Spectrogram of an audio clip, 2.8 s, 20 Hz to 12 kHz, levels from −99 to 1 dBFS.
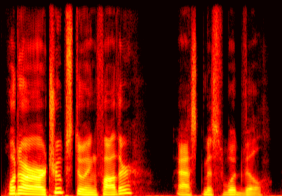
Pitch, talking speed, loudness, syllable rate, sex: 150 Hz, 190 wpm, -20 LUFS, 6.5 syllables/s, male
